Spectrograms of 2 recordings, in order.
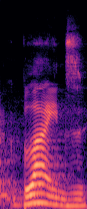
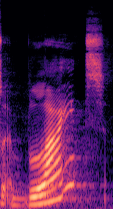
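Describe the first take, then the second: First: Second blinds said with an audible D before the final z; D sounded. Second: First blinds said with the D dropped, as blines; D left out. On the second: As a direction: say blinds without its D sound. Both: Shown as a demonstration. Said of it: "Did she pronounce blinds or blinds?".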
